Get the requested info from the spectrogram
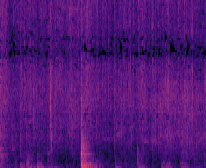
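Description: Sliced potatoes sizzling as they fry in a pan, while a metal slotted turner scrapes and flips them against the pan, with a sharp clack a little over a second and a half in.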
